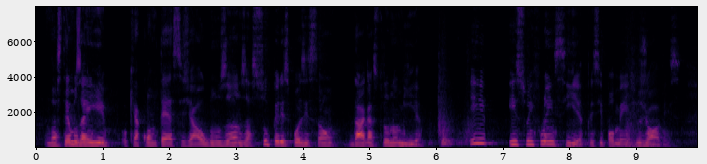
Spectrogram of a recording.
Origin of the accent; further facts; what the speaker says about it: Barbacena, Minas Gerais, Brazil; now in São José do Rio Preto, Brazil; eu sentia a falta de comer um bom pão de queijo como um bom mineiro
